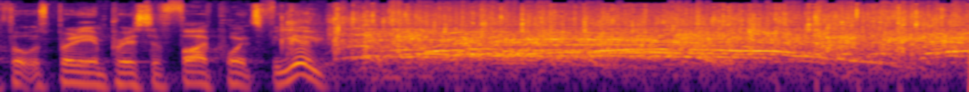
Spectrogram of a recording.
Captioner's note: cheering, applause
